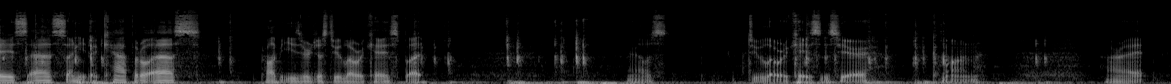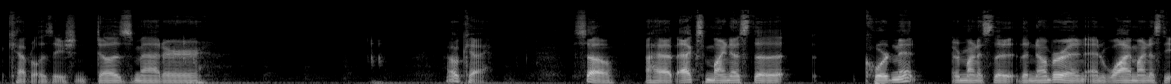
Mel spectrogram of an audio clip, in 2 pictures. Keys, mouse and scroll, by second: 0.4 Left, 1.1-6.4 typing, 7.2-8.2 drag, 8.1 Left, 8.4 Left, 8.9 Left, 9.4 Left, 10.5 s, 12.1 click, 12.5 click, 13.7 s, 15.3 click, 15.6 s, 16.2 click, 18.9 click, 23.1 click.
